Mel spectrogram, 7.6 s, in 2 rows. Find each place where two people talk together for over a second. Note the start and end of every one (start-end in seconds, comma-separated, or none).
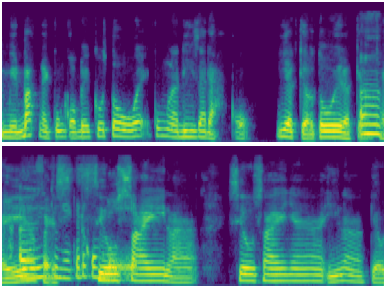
3.5-5.2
